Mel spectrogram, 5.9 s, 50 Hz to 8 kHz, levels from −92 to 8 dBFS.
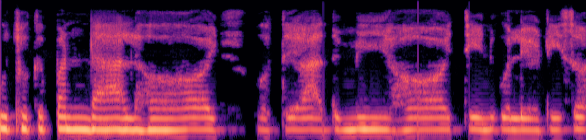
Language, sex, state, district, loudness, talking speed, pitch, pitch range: Hindi, female, Bihar, Sitamarhi, -15 LUFS, 110 wpm, 205 Hz, 200-210 Hz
